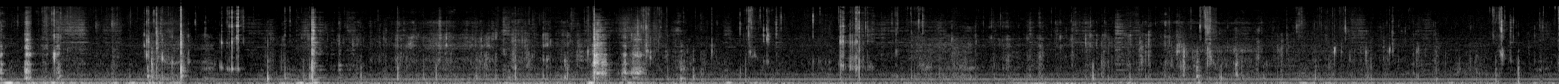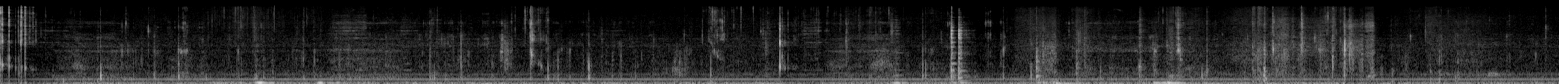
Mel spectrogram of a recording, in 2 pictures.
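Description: Close-miked eating of ramen fried rice: chewing and biting with irregular sharp clicks and scrapes of a metal spoon against a nonstick skillet. A steady low hum runs underneath.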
